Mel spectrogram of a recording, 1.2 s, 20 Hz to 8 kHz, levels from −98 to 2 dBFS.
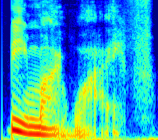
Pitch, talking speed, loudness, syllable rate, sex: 160 Hz, 150 wpm, -16 LUFS, 2.9 syllables/s, female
